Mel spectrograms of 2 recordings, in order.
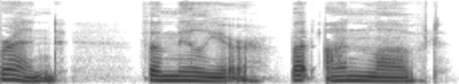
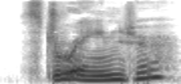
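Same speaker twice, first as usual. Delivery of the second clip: annoyed; 4 semitones higher than usual. A narrator's reading. Caller echoing the word stranger back, annoyed. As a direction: repeat it as an annoyed, rising question. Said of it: "a rasp of annoyance in the repetition".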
